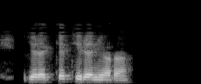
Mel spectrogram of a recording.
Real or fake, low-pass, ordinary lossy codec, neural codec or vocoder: real; 7.2 kHz; MP3, 32 kbps; none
